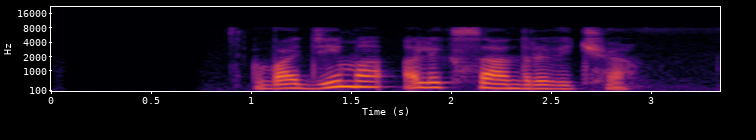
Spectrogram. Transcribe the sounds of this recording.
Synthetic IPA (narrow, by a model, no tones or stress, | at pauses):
vadʲimɐɐlʲeksand̪rovʲit͡ʃʰɐ̰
